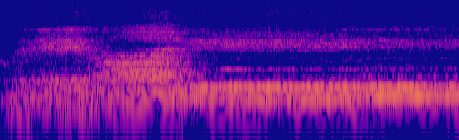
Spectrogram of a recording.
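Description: Mixed choir singing. The voices enter together after a brief hush, swell, and about three seconds in settle into a sustained held chord that slowly grows louder.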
